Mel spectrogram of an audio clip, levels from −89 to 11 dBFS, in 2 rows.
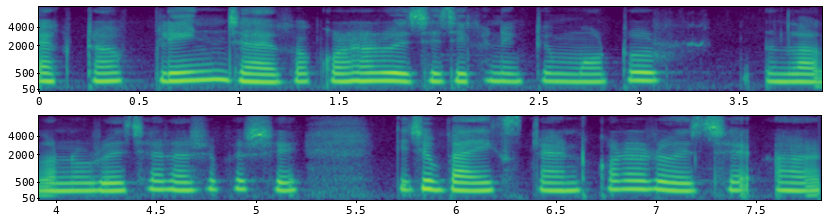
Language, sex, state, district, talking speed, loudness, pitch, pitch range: Bengali, female, West Bengal, Jhargram, 155 wpm, -15 LUFS, 250 Hz, 245-265 Hz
